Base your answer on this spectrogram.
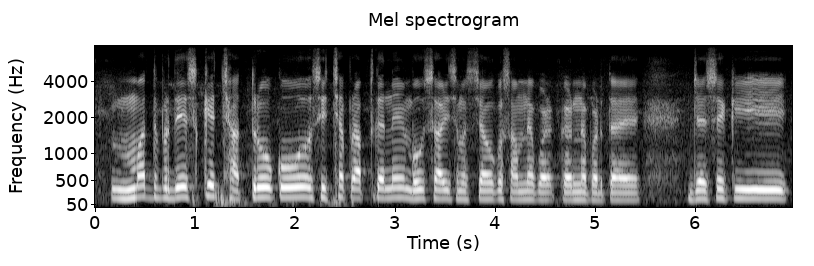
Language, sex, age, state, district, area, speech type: Hindi, male, 18-30, Madhya Pradesh, Jabalpur, urban, spontaneous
